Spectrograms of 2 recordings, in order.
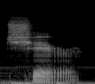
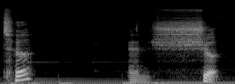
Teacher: the CH sound is actually two sounds the T and the sh so let me go back to chair T and [Music] sh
